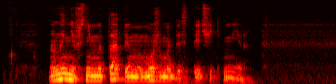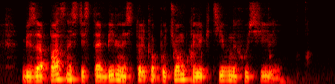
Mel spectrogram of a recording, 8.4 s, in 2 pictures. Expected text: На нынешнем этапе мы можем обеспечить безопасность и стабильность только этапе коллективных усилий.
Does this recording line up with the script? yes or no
no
